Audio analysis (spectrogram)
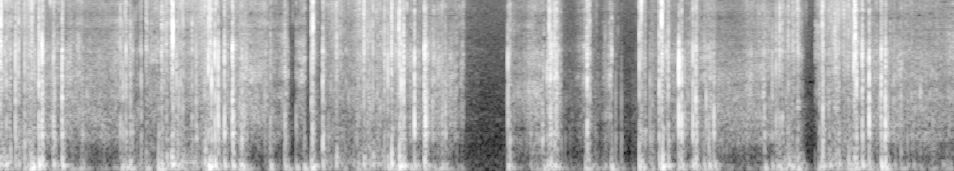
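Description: AA battery tips worn on the fingers tap and scratch across a clear, translucent printed plastic makeup pouch holding small items. The result is a dense run of crinkly, crackling taps and scrapes with soft low thumps, broken by a brief silent gap midway.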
